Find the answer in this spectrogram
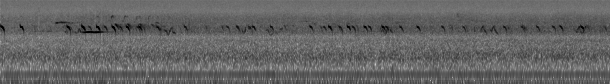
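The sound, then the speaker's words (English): A crossbill calls in flight with a flock, giving many short, high chirps in quick irregular bursts, faint over a steady low hum. “Here comes the crossbill in flight.”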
